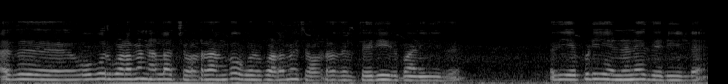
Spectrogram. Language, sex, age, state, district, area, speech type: Tamil, female, 60+, Tamil Nadu, Namakkal, rural, spontaneous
